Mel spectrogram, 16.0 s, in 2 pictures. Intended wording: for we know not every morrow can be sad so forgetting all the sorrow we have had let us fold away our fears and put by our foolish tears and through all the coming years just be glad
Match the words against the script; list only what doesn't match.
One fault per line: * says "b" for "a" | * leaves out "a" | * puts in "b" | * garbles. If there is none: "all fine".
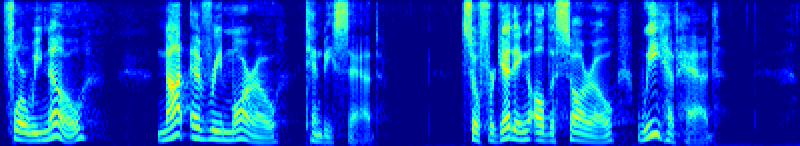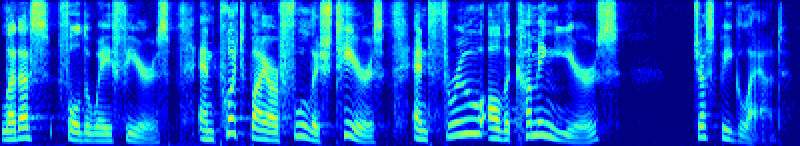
* leaves out "our"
